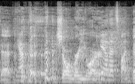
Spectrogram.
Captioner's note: laughs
